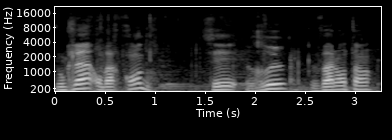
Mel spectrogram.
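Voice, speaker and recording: A man's voice: a little high, animated, unhurried. A young man hosting and refereeing a game in casual, slangy, informal talk. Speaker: host and referee of a challenge. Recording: loud music behind. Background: music.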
